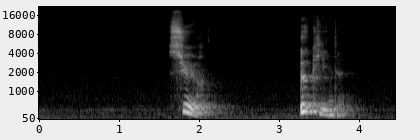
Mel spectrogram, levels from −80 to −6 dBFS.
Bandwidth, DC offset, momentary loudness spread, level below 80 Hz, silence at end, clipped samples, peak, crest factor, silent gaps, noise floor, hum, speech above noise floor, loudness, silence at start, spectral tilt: 19 kHz; under 0.1%; 19 LU; -66 dBFS; 0.5 s; under 0.1%; -10 dBFS; 24 dB; none; -62 dBFS; none; 34 dB; -29 LUFS; 1.65 s; -4 dB/octave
